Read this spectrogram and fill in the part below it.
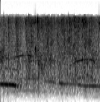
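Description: Brief burst of dense audience applause at a school building opening and diamond jubilee ceremony, loud and continuous with a faint tonal whine of a sound system running through it.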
